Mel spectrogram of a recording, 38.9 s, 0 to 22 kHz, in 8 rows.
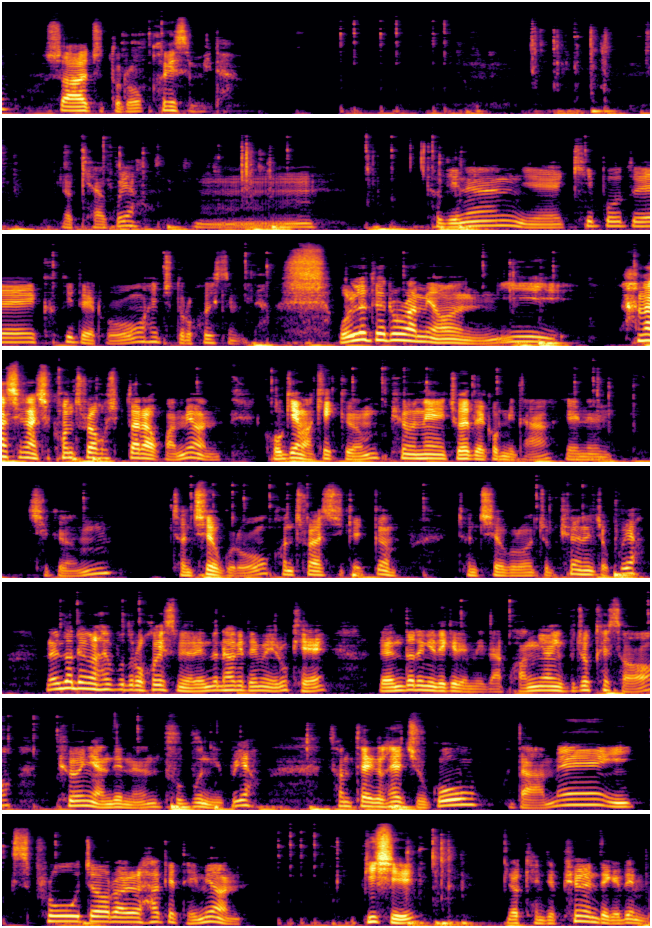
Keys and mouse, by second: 1.1 click, 2.5 click, 2.9 click, 3.2 click, 3.9-6.7 typing, 5.5 alt+click, 6.4 middle click, 7.0 click, 7.8 alt+click, 8.1 w, 9.2 click, 11.0 click, 12.7 r, 12.7 click, 13.9 click, 15.2 w, 16.1 click, 17.0 alt+middle click, 17.2 alt+click, 17.4 alt+right click, 17.8 alt+click, 18.1 alt+click, 18.1 alt+right click, 18.9 alt+click, 19.2 r, 20.1 click, 21.0 alt+right click, 21.3 alt+click, 21.9 alt+right click, 21.9 alt+click, 22.7 click, 23.7 alt+right click, 23.9 q, 24.8 q, 25.2 click, 25.6 click, 27.8 click, 28.9 alt+click, 29.2 alt+right click, 29.2 alt+click, 29.5 alt+click, 31.6 ctrl+a, 34.0 click, 36.1 click, 37.1 KP_1, 37.3 Return, 37.3 KP_0, 38.0 Return, 38.0 KP_0, 38.1 Return, 38.1 KP_0.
